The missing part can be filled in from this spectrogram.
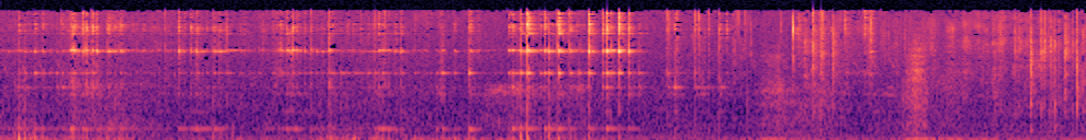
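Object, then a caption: Small ribbed glass figurine. A small, hollow, ribbed green glass mushroom figurine is held in the hand and tapped with the fingertips and nails. The result is a quick run of light, bright glassy clinks and soft clicks, each with a short high ring that fades almost at once. Rubbing and handling noise runs underneath.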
